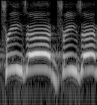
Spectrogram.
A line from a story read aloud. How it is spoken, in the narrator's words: Queen Athaliah says, she yells out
